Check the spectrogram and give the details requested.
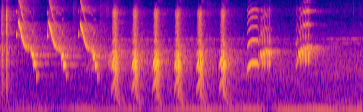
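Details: Collared kingfisher ngekek call in the morning, Indonesia: three downslurred squeals followed by a rapid run of about eight harsh, evenly spaced kek notes and two nasal ending notes.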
